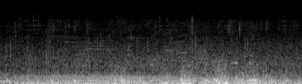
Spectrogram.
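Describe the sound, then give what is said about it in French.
A heavy daily afternoon rain downpour at 4 p.m., softening the mountain, pours down in a steady, dense roar with a deep low rumble underneath, fairly loud, swelling slightly midway without any break. “Il est 16 heures, c'est l'heure de la verse quotidienne.”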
